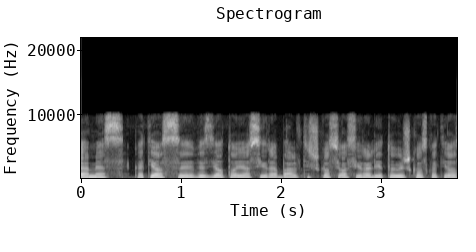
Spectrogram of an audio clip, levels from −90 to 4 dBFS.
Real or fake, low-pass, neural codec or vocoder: real; 9.9 kHz; none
